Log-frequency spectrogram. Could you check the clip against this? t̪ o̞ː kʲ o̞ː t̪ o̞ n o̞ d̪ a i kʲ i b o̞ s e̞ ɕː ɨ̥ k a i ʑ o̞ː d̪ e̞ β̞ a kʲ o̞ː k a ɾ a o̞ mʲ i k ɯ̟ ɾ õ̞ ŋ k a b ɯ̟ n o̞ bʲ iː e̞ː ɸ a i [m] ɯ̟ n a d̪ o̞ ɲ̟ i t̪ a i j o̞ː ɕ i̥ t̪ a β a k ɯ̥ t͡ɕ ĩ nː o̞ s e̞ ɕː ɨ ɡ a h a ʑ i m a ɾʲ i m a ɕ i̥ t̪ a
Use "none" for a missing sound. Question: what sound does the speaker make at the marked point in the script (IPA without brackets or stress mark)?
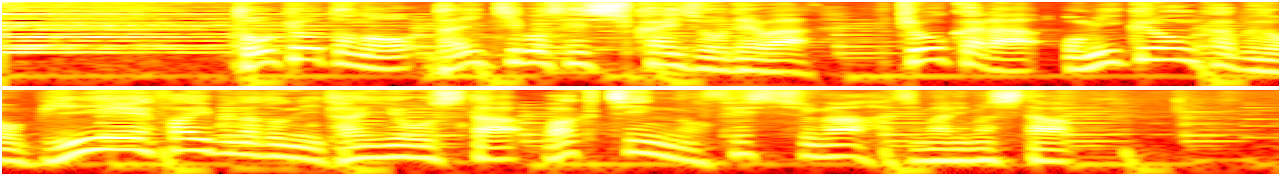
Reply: b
